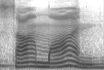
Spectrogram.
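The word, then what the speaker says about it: salmon: ang tamang paglilinis ng salon ganon daw ang pagpronounce without L so Ayan guys makita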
